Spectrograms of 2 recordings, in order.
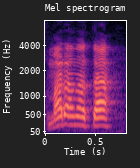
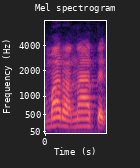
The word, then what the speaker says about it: Maranata: E agora eu clamo do aramaico, dialeto de Jesus, Maranatá, como dizemos nós católicos, ou maranata, como dizem nossos irmãos separados das comunidades evangélicas ou protestantes. Não importa a pronúncia, o significado é o mesmo. Vinde, Senhor Jesus, um dia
